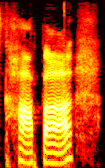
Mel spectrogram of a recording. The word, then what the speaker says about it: COPPA: before sopa came along so for instance um kappa which i actually prefer to call copa because i just like to think that i'm in copacabana but i think it is kappa my husband works for the ftc and he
